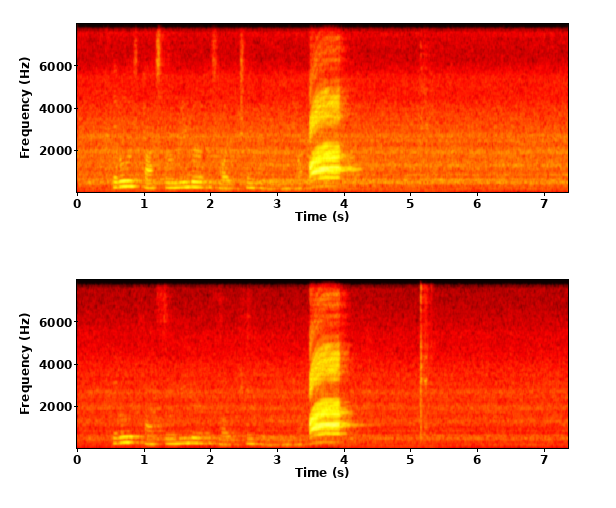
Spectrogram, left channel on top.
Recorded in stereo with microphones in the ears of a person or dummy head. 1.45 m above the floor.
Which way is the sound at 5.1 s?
60° right (ahead or behind).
